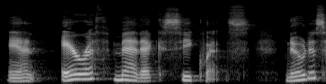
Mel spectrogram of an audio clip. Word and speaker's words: arithmetic: If a sequence follows a pattern of adding, then it is called an arithmetic sequence. Notice how I pronounce that. Even though it's spelled like arithmetic, it's pronounced arithmetic.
